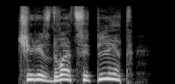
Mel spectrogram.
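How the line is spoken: Astonished exclamation. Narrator (Russian): воскликнула пораженная девушка

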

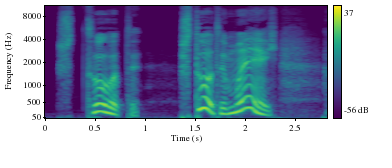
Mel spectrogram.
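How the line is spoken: Emotional exclamation. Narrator (Russian): воскликнул с таким чувством

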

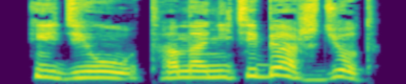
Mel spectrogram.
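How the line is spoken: Inner angry growl. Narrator (Russian): мысленно рыкнул на себя

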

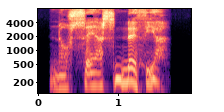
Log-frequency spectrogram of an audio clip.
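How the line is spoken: Growled. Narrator (Spanish): gruñó

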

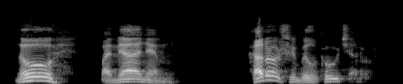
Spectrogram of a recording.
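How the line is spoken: Mournful voice. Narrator (Russian): траурным голосом сказал

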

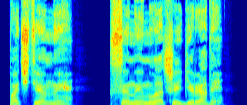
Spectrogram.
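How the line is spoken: Hoarse rasp. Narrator (Russian): прохрипел Хицу

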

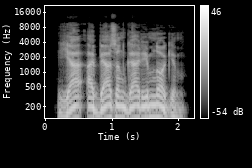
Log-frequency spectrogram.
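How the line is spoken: Plain, after a pause. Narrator (Russian): сказал он наконец

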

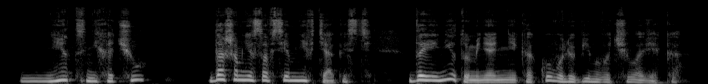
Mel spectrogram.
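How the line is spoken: Barely audible. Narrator (Russian): еле слышно ответила она

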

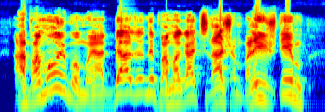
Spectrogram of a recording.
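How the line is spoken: Shouted. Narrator (Russian): крикнул Самойленко

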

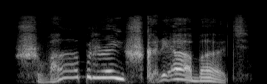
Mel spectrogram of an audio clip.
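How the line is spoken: Menacing cry. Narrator (Russian): грозно вскрикнула она

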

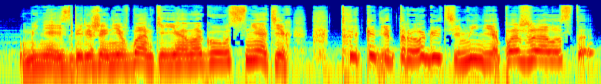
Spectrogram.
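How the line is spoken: Sobbing plea. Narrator (Russian): всхлипнула Ира

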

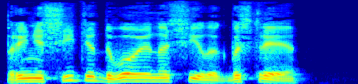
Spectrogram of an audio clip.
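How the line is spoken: Loud command from next room. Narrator (Russian): Кто-то в той комнате громко распорядился о носилках

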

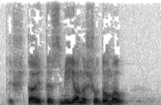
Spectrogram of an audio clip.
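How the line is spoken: Shout. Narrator (Russian): Крикнул

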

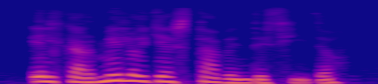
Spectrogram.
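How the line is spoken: Grumpy voice. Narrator (Spanish): El vicario general, con voz malhumorada, dijo

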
